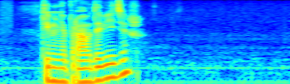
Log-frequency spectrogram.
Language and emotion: Russian, neutral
